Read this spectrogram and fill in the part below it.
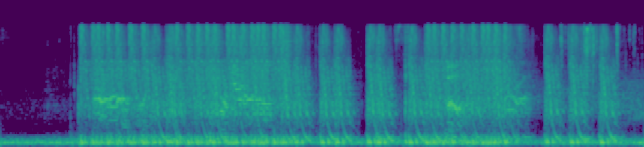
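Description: A laser gun fires in rapid, sharp bursts.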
